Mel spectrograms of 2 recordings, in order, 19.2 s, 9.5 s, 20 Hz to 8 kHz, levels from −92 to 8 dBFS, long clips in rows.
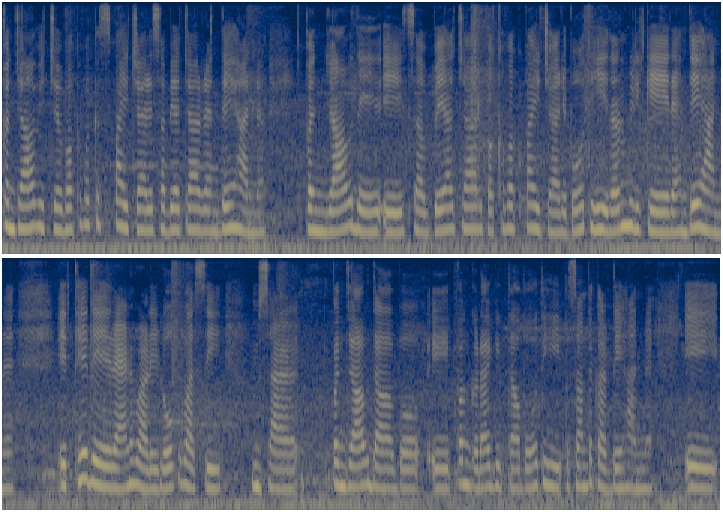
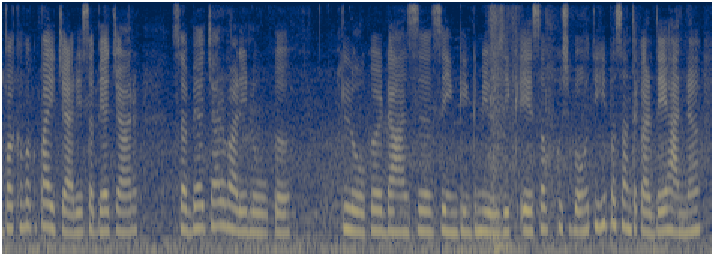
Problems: constant background noise, background conversations at intervals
